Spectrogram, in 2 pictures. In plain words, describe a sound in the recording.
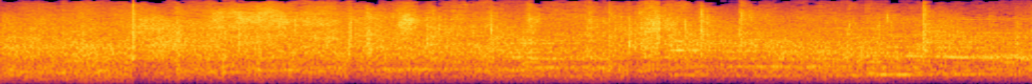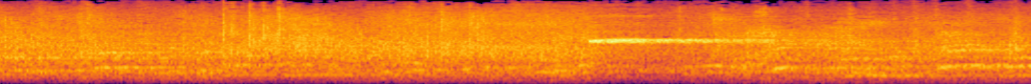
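A crowd of spectators cheers and shouts in an echoing rink.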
